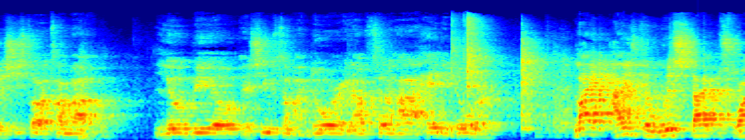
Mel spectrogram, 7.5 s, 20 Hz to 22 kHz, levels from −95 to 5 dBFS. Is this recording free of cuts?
yes; 0 cuts

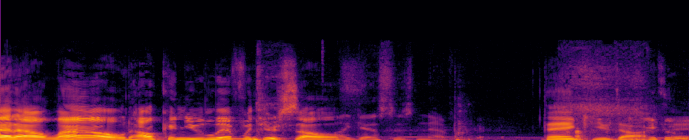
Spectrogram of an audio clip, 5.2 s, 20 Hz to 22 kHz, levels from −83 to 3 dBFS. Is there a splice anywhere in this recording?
no; 0 cuts

